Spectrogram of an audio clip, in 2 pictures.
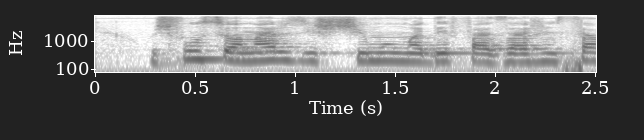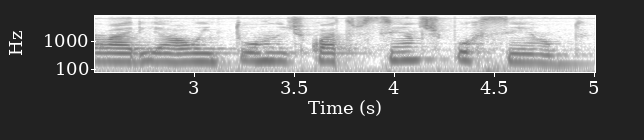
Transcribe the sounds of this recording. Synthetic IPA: ʊsfũsionaɾjʊzɪʃt͡ʃĩmɐ̃w̃ũmɐd̪efazaʒẽj̃salaɾiawẽj̃t̪oɾnʊd͡ʒɪkwat̪ɾusẽnt̪ʊʃpoɾsẽnt̪ʊ̥

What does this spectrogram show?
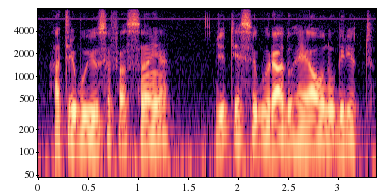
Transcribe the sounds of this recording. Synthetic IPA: at̪ɾibuiwsɪɐfasɐ̃ɲɐd͡ʒɪt̪eɾseɡuɾad̪ʊɦeawnʊɡɾit̪ʊ̥

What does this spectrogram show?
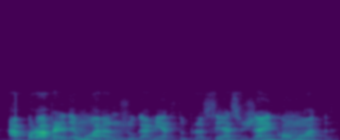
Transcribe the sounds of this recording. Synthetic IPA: ɐpɾɔpɾjɐd̪emɔɾɐnʊʒuɡamẽnt̪ʊd̪ʊpɾosɛsʊʒaĩŋkomɔd̪ɐ

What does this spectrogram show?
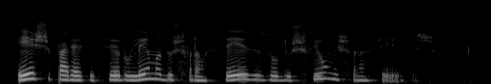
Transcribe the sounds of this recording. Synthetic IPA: eʃt͡ʃɪpaɾɛsɪseɾʊlẽmɐd̪ʊʃfɾɐ̃sezɪzowd̪ʊsfiwmɪsfɾɐ̃sḛzɪs

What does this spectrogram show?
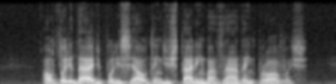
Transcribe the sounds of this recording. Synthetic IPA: ɐawt̪oɾid̪ad͡ʒɪpolisiawt̪ẽj̃d͡ʒɪːʃt̪aɾẽj̃bazad̪ɐẽj̃pɾɔvɐ̰s

